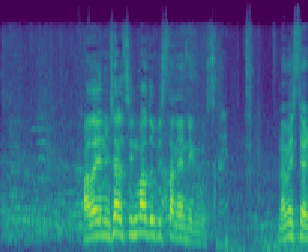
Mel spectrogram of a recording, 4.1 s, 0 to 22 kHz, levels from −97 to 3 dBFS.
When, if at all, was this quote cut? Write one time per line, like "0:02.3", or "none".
0:02.7

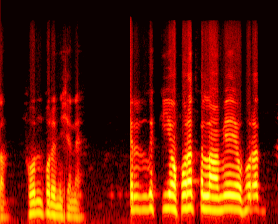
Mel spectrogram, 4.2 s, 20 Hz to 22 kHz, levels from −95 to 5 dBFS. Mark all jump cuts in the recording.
0:02.0

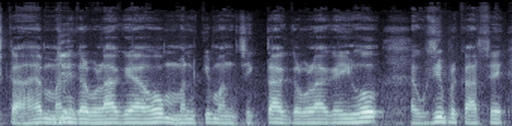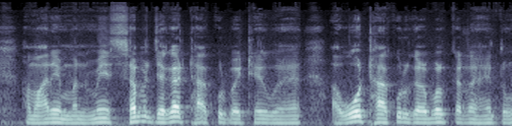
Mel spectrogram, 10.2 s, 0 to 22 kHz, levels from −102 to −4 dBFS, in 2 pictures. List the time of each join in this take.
0:04.1

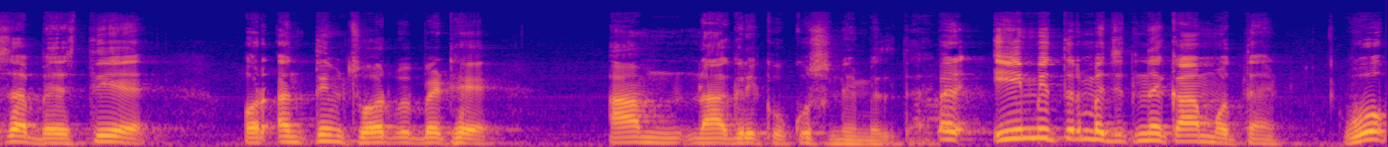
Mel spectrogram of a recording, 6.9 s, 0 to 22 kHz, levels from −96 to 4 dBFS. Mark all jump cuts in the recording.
0:04.7

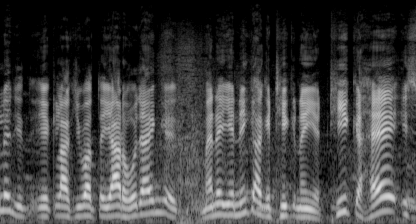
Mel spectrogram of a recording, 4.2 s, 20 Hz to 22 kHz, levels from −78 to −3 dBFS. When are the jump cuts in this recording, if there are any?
0:01.9

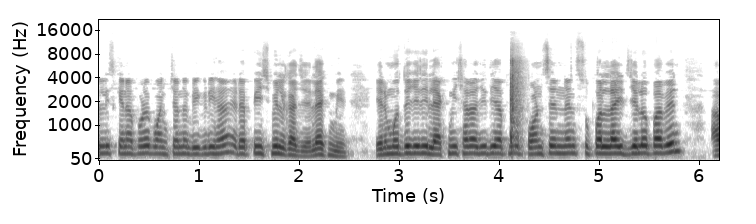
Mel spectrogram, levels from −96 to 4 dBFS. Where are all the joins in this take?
none

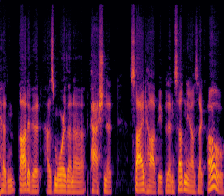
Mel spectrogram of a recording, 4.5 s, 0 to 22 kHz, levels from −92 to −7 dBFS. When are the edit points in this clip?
0:01.7

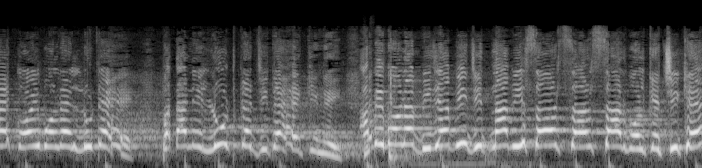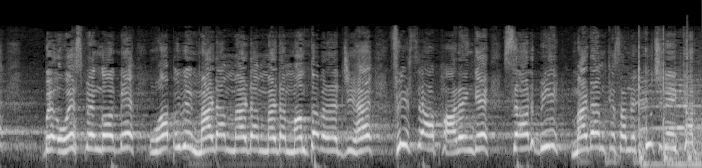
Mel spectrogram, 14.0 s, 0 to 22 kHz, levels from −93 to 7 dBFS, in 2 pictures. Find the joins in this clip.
0:03.6

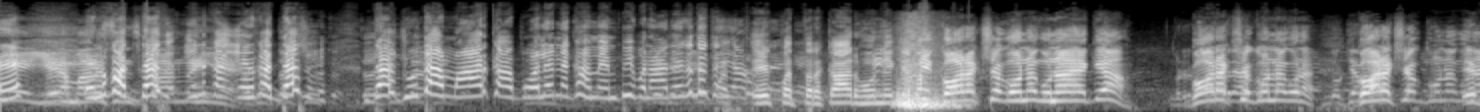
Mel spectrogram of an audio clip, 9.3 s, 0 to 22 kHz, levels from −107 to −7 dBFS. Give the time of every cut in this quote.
0:05.8

